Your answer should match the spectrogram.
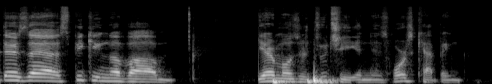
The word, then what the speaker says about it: Guillermo: they're Tucci yeah but his first name is like gallerma Guillermo that's what it was yeah does anyone know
